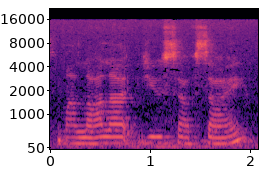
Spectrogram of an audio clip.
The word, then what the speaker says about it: Malala Yousafzai: There's a young Afghani woman, and I'm going to apologize in advance if I mispronounce names, but I believe that her name is pronounced Malala Yousafzai.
